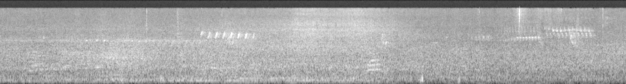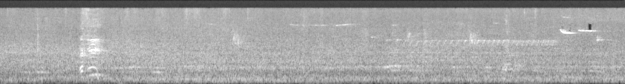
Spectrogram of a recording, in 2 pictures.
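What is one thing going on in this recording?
A man calls out commands to a dog outdoors.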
